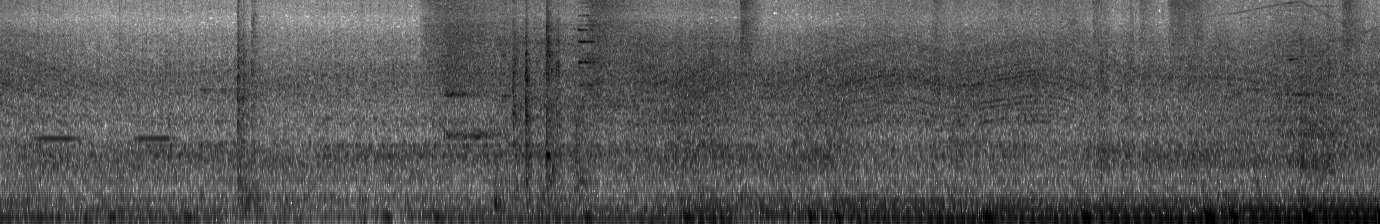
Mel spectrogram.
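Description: A hydraulic crane arm whirs and clanks as it folds.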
